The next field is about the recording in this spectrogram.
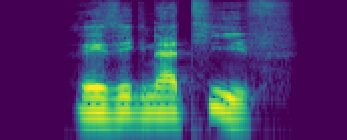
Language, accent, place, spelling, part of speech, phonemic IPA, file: German, Germany, Berlin, resignativ, adjective, /ʁezɪɡnaˈtiːf/, De-resignativ.ogg
- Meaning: resigned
